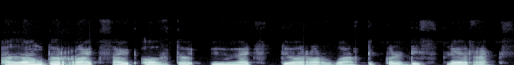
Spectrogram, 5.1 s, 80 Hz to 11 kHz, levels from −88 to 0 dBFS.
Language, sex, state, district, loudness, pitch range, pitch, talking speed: English, female, Arunachal Pradesh, Lower Dibang Valley, -18 LUFS, 185-200 Hz, 190 Hz, 140 wpm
